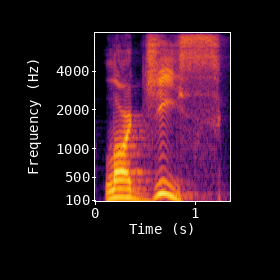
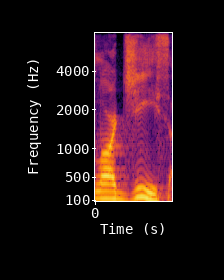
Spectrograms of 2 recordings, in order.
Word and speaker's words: largesse: And I did pronounce largesse incorrectly. It's pronounced, I think I said largesse. It's pronounced largesse. I know how to pronounce it. So don't become a user pronounce largesse incorrectly. Generous, giving, gift, or bounty.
